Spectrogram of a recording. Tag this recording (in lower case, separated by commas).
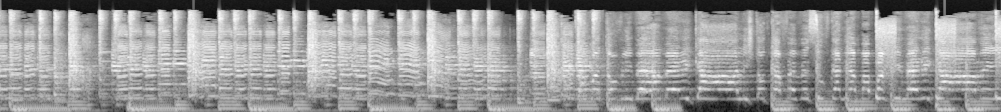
music, exciting music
